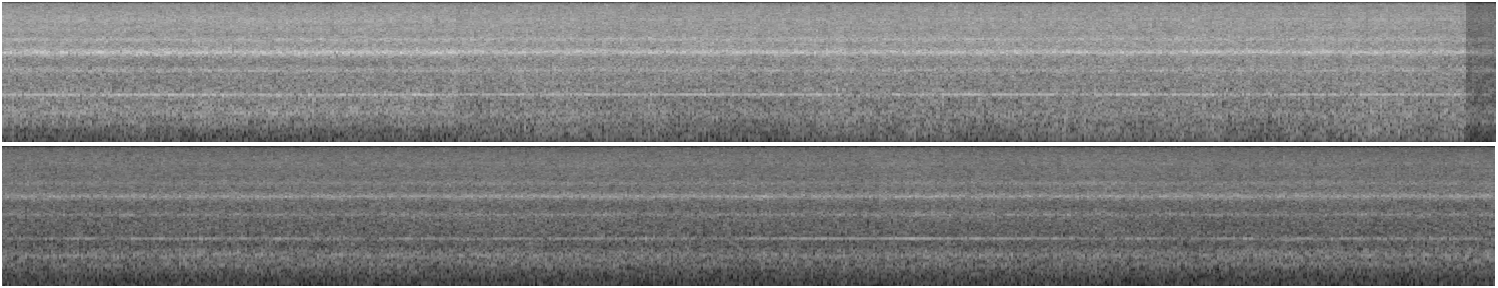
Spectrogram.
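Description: Steady jet-turbine noise: a loud rush with a high whine. It drops suddenly to a quieter level about nine seconds in, and the same whine carries on.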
